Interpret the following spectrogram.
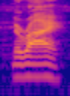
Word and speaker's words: Mirai: Mirai. That's the name of this planet. That's how it's pronounced in the local tongue anyway. The name of this planet.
